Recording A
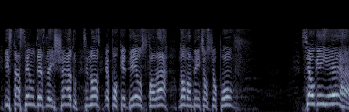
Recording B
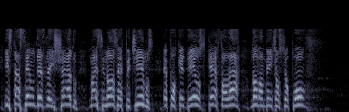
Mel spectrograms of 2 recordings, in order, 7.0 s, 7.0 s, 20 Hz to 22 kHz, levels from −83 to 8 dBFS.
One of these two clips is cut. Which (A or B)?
A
